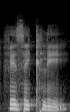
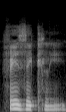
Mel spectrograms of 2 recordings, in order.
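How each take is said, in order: Both takes have the same delivery.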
